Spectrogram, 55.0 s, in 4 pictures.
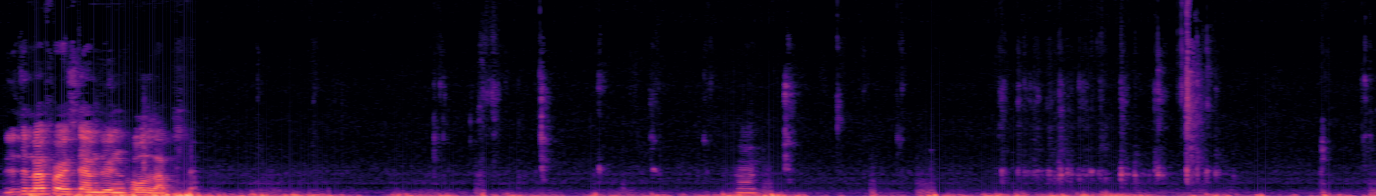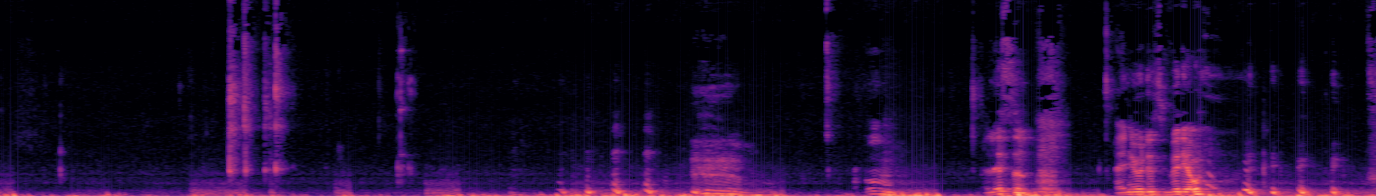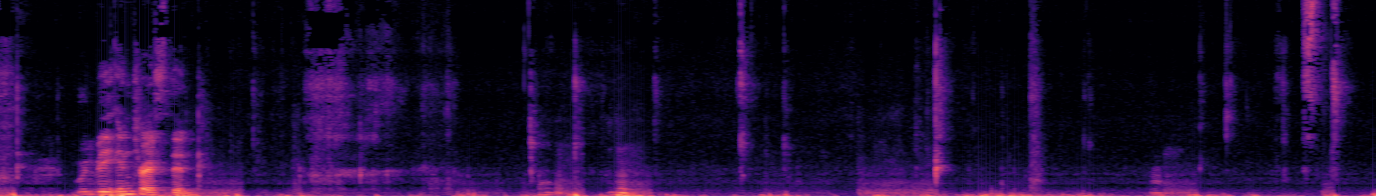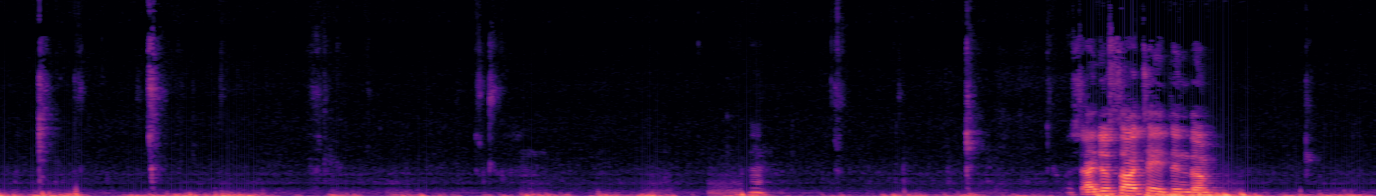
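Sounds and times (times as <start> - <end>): wet mouth clicks: 4.3 - 12.4, 15.6 - 18.4, 21.9 - 22.4, 29.5 - 35.5, 36.1 - 43.7, 45.9 - 46.6, 48.4 - 51.9.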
